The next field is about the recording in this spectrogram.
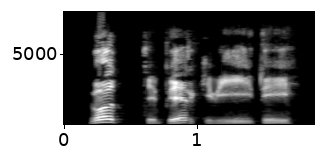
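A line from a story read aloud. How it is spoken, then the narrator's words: Satisfied snort. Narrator (Russian): Удовлетворенно хмыкнул царский сплетник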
